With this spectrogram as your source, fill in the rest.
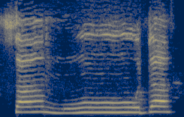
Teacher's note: when you are reading it in continuity, the alif is dropped. So you are just left with a simple dal with a fatha.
